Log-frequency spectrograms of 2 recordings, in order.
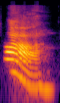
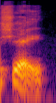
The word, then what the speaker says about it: Sha: Sha? However way you want to say it. It's No, Shay. I just pronounce it Shay. it's Shay.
